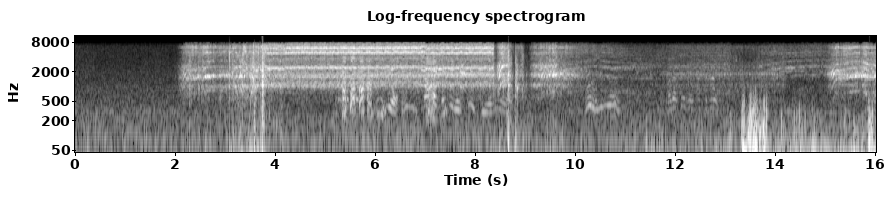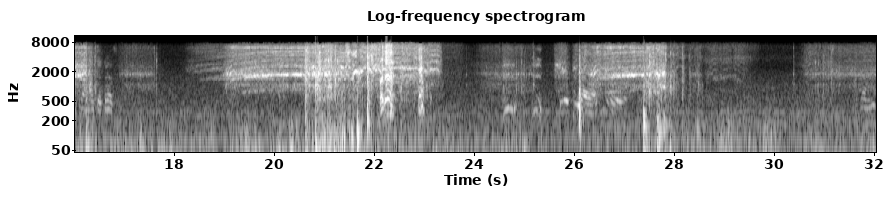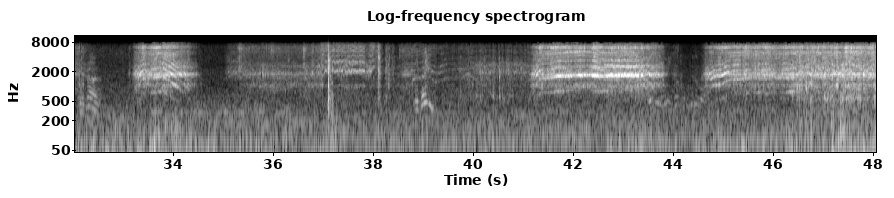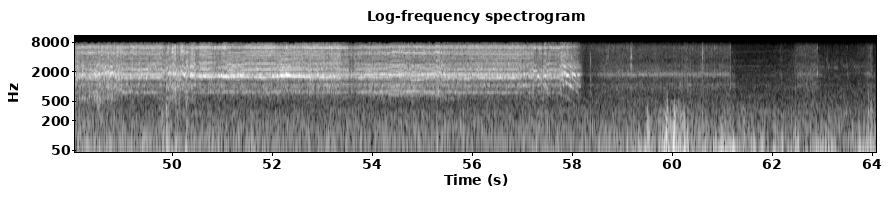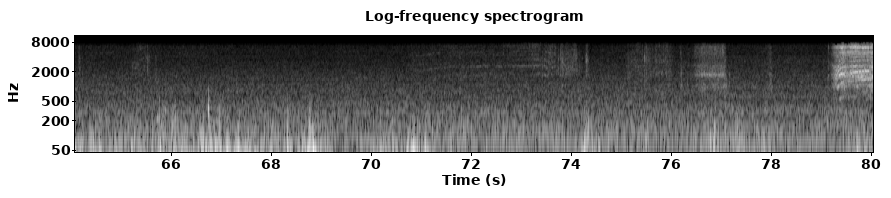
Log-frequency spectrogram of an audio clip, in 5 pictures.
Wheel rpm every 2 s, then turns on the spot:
0, 180, 320, 320, 160, 10, 50, 90, 50, 70, 150, 30, 20, 150, 20, 30, 40, 30, 30, 0, 60, 180, 110, 200, 200, 200, 200, 200, 180, 40, 20, 10, 0, 0, 0, 0, 0, 0, 10, 50.
12-14 16-18 22-26 30-32 36-38 58-64 76-78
